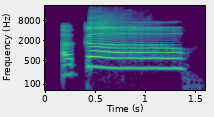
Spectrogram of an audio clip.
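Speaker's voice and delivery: short a, long stretched stressed go. Explaining word stress by calling a dog, say a go with stress on go. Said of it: "A is the short part, go is the long part, it's the stressed part".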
